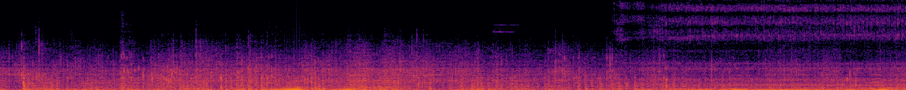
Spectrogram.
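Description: Experimental guitar played with objects: a dense, rumbling, crackling noise texture over a low hum. A little past halfway, faint steady high tones join in.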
